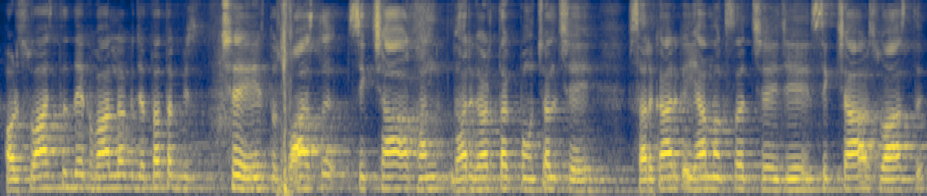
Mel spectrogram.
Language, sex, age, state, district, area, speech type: Maithili, male, 30-45, Bihar, Madhubani, rural, spontaneous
